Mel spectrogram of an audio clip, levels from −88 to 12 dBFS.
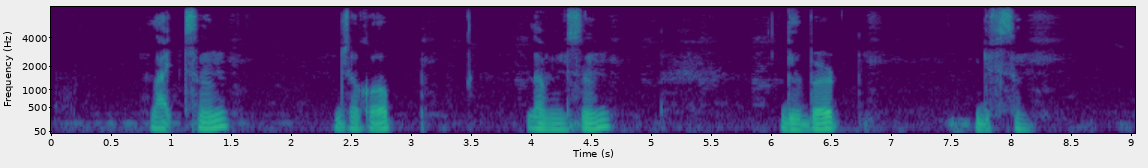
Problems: low volume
